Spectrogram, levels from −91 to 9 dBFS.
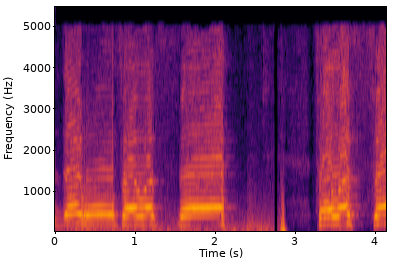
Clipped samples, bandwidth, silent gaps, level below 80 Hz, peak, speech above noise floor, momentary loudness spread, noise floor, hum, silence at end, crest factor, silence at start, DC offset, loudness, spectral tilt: under 0.1%; 5.2 kHz; none; -40 dBFS; -8 dBFS; 22 dB; 16 LU; -39 dBFS; none; 0 s; 12 dB; 0 s; under 0.1%; -18 LUFS; -7.5 dB/octave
